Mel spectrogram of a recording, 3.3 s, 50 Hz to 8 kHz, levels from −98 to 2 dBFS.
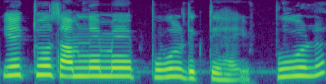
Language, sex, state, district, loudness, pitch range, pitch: Bhojpuri, female, Uttar Pradesh, Deoria, -16 LUFS, 220-265 Hz, 255 Hz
